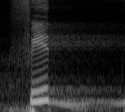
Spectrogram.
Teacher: Maka alif lam ini tidak perlu dibaca, dari fi langsung masukkan ke dal. Fiddin. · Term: alif lam syamsiyah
